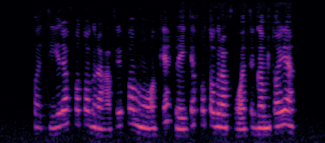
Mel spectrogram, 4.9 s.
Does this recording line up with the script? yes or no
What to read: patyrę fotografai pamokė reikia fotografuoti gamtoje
yes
